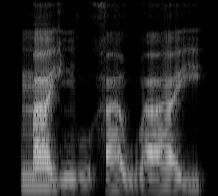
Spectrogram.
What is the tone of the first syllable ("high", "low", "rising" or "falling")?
falling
